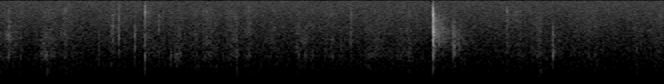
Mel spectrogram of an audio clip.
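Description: Paper stickers being handled and tucked into a planner's pocket: faint rustling with a few light clicks, the sharpest a pair of quick ticks about two-thirds of the way through.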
